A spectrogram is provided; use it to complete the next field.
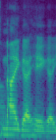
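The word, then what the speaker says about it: Nigahiga: Yeah, I think it's Niga Higa, yeah. Because he's Japanese and everything. So it makes sense that it's pronounced that way.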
